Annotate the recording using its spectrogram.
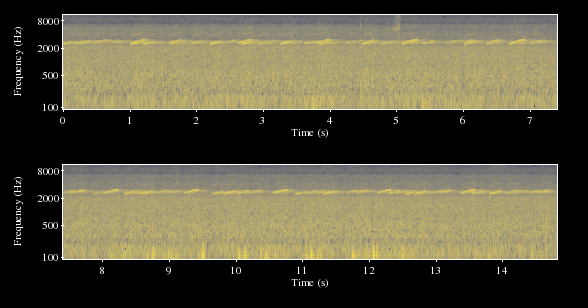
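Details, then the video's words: Night chorus of frogs beside a creek, many callers giving brief high upswept chirps in an unbroken overlapping stream, with a constant broad hiss of running water or wind underneath. "Night creek frogs cry"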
